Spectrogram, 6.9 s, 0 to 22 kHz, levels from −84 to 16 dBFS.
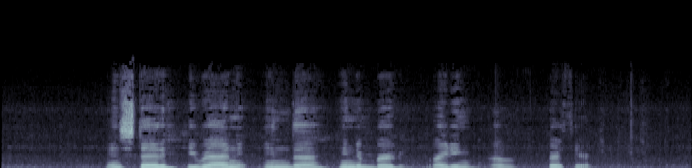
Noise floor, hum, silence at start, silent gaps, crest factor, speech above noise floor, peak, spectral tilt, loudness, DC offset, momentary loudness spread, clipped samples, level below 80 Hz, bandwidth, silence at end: -49 dBFS; none; 1.05 s; none; 18 dB; 31 dB; -2 dBFS; -5 dB/octave; -19 LUFS; under 0.1%; 13 LU; under 0.1%; -48 dBFS; 13 kHz; 1 s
